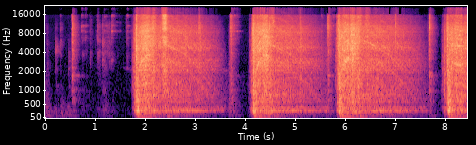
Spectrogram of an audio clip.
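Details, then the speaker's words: 1972 VW Beetle, first start after sitting over two years: fuel poured into the carb float bowl, accelerator pump checked. Repeated two-second cranking bursts with a few firing puffs, never runs on its own. Cranks but won't start; owner suspects an unhappy carb. "oh come on why are you not playing why are you not playing it doesn't smell too fueling I don't think that carb's too happy at all"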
